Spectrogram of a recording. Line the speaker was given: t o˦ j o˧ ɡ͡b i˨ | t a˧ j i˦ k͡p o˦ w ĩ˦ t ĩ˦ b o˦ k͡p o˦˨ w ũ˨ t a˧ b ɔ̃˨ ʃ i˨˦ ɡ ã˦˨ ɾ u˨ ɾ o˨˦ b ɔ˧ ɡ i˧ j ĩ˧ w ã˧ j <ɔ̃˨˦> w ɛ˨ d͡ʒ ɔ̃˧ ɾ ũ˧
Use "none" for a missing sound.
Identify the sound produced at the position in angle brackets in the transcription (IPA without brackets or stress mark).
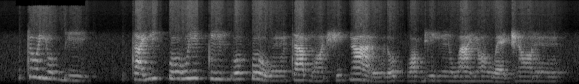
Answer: ɔ̃˧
